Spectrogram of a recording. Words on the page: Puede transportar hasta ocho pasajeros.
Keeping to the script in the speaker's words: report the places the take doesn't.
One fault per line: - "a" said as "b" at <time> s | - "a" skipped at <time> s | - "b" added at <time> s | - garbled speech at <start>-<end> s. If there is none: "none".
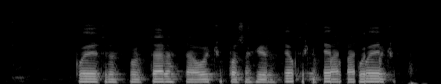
- garbled speech at 2.8-4.0 s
